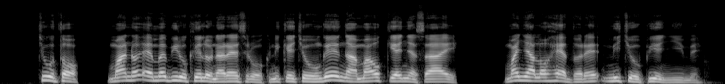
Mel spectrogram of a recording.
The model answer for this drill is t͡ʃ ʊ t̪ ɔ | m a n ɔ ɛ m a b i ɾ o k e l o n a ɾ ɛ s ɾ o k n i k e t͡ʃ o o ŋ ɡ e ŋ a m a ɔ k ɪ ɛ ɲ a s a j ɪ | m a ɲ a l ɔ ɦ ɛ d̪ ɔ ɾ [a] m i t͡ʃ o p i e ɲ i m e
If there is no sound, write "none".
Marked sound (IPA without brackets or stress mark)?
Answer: ɛ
